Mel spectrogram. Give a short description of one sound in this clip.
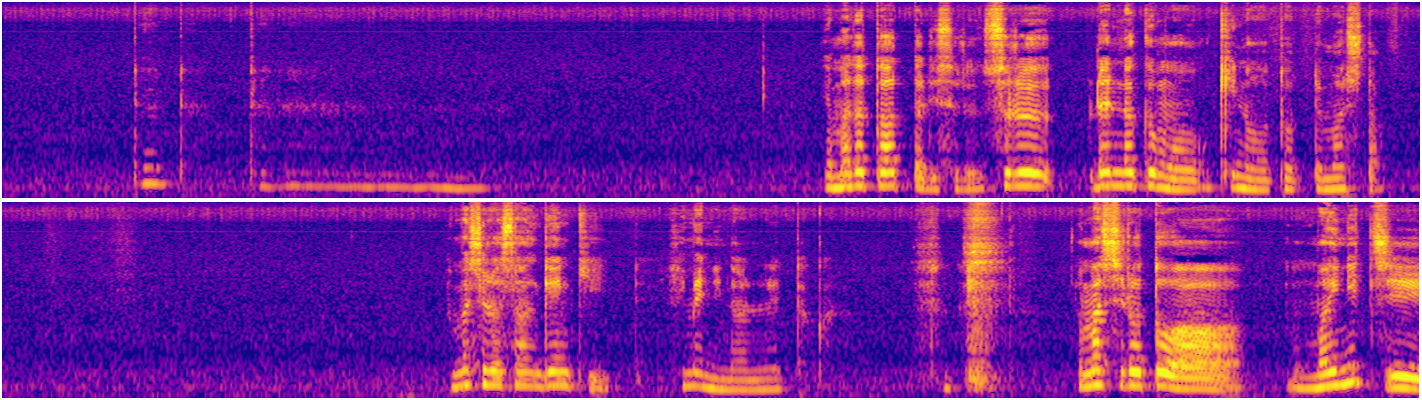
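A young woman speaks calmly and close up, in bursts with pauses.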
